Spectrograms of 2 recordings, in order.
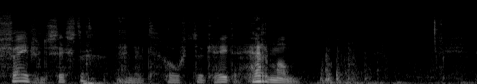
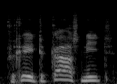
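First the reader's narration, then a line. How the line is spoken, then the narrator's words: Calling out. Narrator (Dutch): riep Tos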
